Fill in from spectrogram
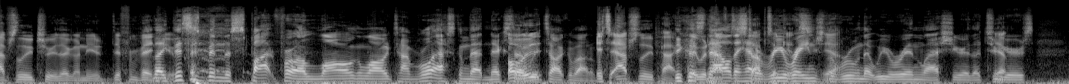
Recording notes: LIVE at the NAMAD Conference in Miami. Live on the ground in Miami Florida for the annual NAMAD Members Meeting.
